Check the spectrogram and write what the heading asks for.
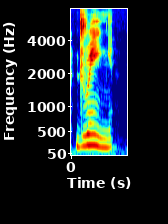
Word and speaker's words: during: Isn't who they are during the last conversation, 这个 during, D-U-R-I-N-G, 我们可以读成 during, during, 有一个 de, 耶、 yeah, 的连读同化啊，读成一个 z 的发音，dring dring。当然，这个词也可以读成 dring dring，都是可以的。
